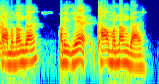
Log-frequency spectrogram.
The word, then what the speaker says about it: Monangai: No, well, what do you think of Kyle Mungai? Did I say it right? Kyle Monangai.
